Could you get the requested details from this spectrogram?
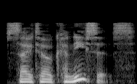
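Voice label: "cytokinesis", British English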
